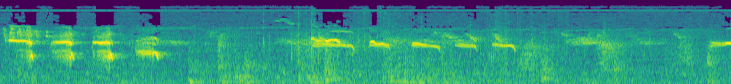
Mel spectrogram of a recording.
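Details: Two rescued, starving Eurasian hobby nestlings in a Hungarian bird rescue centre during feeding, found on a road on an August evening after heat and drought. They give shrill, squealing notes in quick bursts, about three per second, with wing flutters and handling noise.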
